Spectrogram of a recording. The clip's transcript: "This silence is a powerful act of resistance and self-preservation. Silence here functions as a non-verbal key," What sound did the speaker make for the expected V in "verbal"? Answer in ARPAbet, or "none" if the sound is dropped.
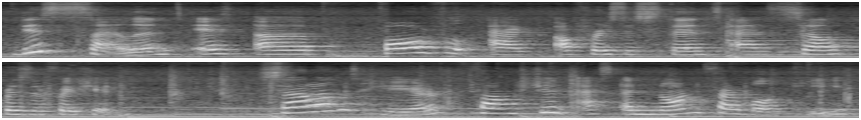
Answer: F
